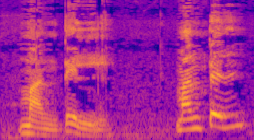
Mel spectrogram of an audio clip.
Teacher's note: Mantel lleva la mayor fuerza de voz en la última sílaba, sin embargo no se va a tildar porque no termina en NS o vocal. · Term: agudas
